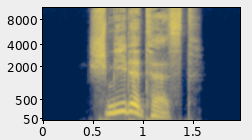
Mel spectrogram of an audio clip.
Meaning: inflection of schmieden: 1. second-person singular preterite 2. second-person singular subjunctive II
- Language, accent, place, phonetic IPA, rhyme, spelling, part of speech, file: German, Germany, Berlin, [ˈʃmiːdətəst], -iːdətəst, schmiedetest, verb, De-schmiedetest.ogg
